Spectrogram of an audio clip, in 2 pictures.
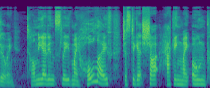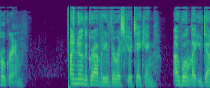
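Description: A young woman speaks calmly and close.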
